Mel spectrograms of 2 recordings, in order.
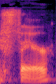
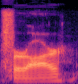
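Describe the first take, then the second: First: The name is said with one syllable. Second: The name is said with two syllables. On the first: The speaker calls it right. "but it's actually Fair" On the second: The speaker calls it wrong. "I pronounced it Farrar"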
